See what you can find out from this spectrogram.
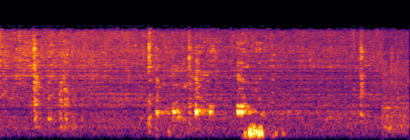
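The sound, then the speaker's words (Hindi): Masala frying in oil in a pan as it is stirred: a faint, steady sizzle with scattered light scraping clicks and one brief low knock. “और इसको हम अच्छी तरह से भून लेंगे हम इतनी देर तक भूनेंगे जिससे हमारा ये मसाला जो है तेल छोड़ने लगे”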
